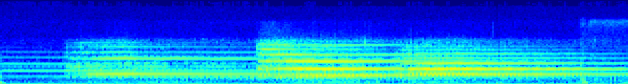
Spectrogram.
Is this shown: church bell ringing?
yes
